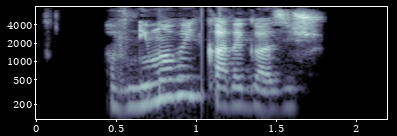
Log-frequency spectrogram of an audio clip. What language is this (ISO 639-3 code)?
mkd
